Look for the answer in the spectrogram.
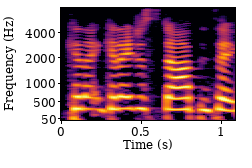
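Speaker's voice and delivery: ordinary delivery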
